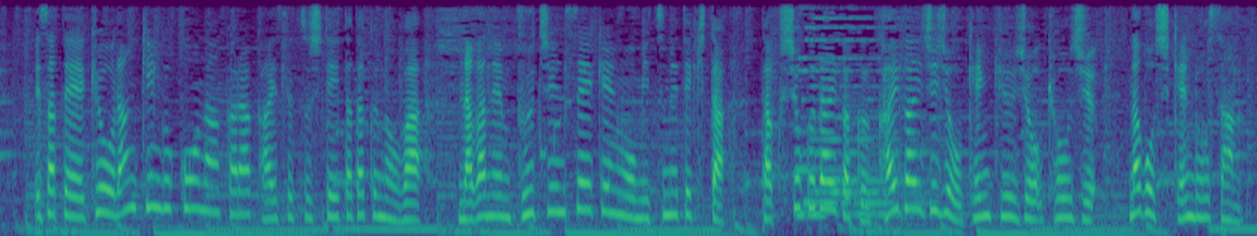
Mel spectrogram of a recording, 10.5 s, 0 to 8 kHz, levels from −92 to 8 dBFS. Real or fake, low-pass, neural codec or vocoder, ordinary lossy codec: real; 7.2 kHz; none; none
